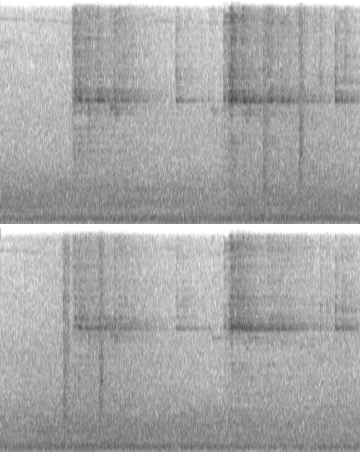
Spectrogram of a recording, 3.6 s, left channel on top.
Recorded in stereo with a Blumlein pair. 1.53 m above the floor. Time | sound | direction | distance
0.7 | a rattle | 60° left | 2 m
